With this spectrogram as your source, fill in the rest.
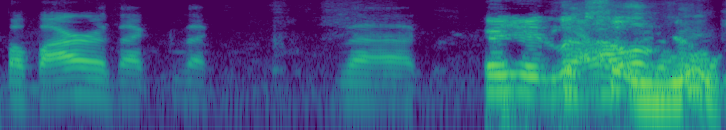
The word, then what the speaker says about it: Babar: And now all these Frenchies say Babar. Yes, Babar. It's Babar. That's how you pronounce it, Steppo.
